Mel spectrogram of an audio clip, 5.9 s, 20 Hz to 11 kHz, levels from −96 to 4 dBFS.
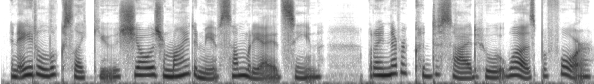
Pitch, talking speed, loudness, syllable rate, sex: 235 Hz, 220 wpm, -18 LUFS, 6.6 syllables/s, female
